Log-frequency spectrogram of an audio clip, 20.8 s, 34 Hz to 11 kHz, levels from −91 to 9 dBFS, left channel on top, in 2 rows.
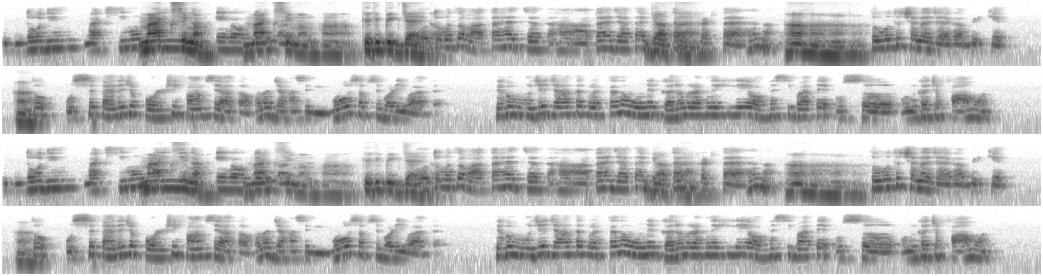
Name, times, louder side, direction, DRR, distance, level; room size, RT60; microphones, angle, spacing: voice 1, 0.0-3.1 4.1-6.9 7.2-7.7 8.7-10.0 10.7-14.6 15.3-20.3, equal, 10° right, 0.7 m, -30 dB
voice 2, 1.4-2.1 2.4-4.4 6.4-7.0 7.8-8.6 10.5-10.7, left 6 dB, 80° left, 0.4 m, -25 dB
3.7 x 3.0 x 3.0 m
head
